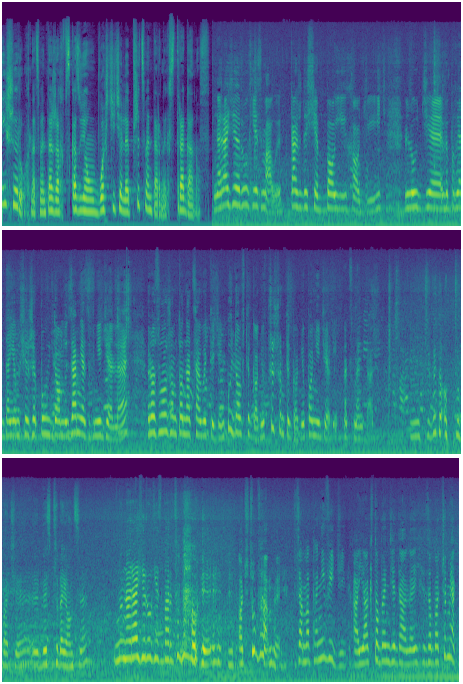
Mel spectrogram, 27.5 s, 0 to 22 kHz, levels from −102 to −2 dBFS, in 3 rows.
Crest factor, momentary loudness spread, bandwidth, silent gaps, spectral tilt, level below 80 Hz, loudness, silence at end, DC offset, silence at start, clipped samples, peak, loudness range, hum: 22 dB; 12 LU; 16.5 kHz; none; -5 dB/octave; -44 dBFS; -22 LUFS; 0 s; 0.7%; 0 s; under 0.1%; 0 dBFS; 9 LU; none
